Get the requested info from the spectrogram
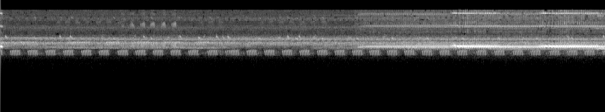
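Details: In a Japanese grassland, an even, rapid pulsed chirping of insects fills the first half. Louder, clear ringing trills of bell crickets then rise in over the last three seconds.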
